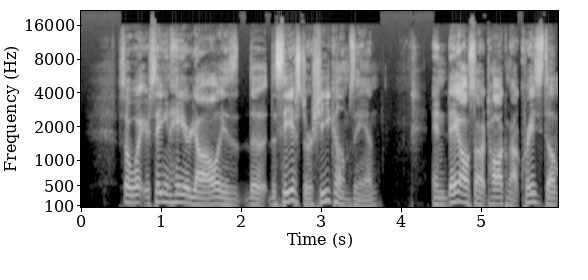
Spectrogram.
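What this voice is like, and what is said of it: Put-on Southern accent. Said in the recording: “it's gonna make me start talking in a southern accent.”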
